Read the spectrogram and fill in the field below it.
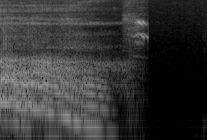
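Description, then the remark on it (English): A person imitates an elephant with a single drawn-out, groaning trumpet that slides downward in pitch, ending in a brief higher squeal before cutting to silence. “Now, I say that sounds like a very sick elephant.”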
